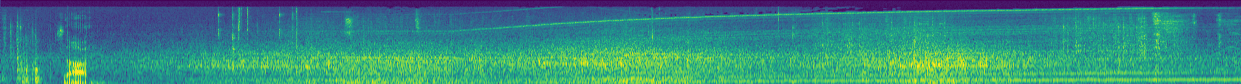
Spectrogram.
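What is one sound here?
A bus engine hums and rises in pitch as the bus speeds up.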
